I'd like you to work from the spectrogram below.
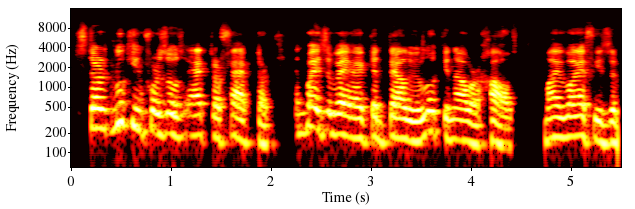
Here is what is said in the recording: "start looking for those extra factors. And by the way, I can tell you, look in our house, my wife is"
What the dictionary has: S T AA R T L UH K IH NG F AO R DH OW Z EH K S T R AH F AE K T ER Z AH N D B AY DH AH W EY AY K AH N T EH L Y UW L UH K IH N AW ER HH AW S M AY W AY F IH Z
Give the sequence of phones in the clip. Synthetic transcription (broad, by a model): S T AA R T L UH K IH NG F AO R DH OW Z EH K T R F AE K T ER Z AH N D B AY DH AH W EY AY K AH N T EH L Y UW L UH K IH N AW ER HH AW S M AY W AY F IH Z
